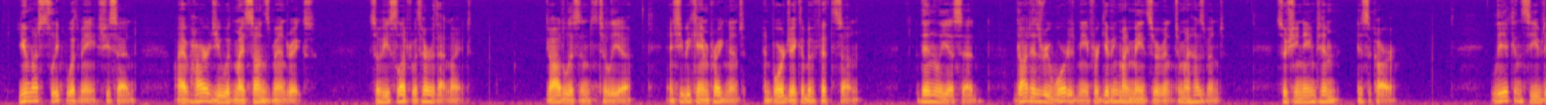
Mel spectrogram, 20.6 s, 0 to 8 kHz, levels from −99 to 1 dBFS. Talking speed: 165 wpm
